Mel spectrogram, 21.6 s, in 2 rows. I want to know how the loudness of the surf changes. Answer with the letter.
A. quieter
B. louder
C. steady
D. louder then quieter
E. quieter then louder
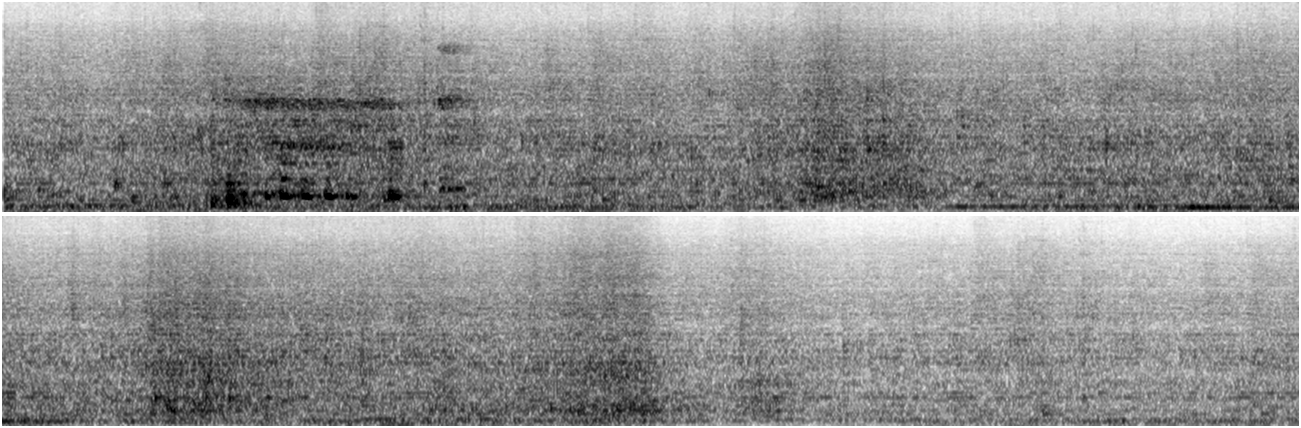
A.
